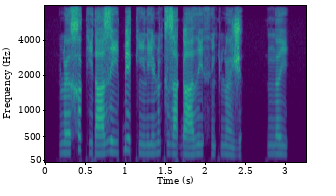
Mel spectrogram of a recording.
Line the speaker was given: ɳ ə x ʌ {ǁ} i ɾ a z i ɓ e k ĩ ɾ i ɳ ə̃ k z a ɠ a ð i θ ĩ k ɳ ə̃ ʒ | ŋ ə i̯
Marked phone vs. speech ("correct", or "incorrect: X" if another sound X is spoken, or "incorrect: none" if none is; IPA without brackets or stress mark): incorrect: k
